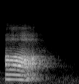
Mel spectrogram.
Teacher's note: we are saying ah instead of O every time this vowel is unaccented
